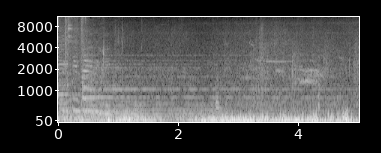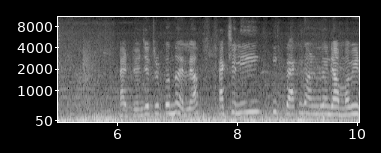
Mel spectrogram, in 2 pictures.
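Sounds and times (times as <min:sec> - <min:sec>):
faint background music: 0:00.0 - 0:10.0
wind buffeting microphone: 0:00.0 - 0:10.0.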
